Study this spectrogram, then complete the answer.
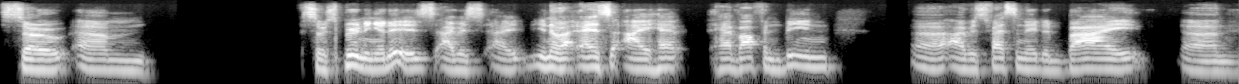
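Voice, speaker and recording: A man with an American accent talks at a medium pitch with fairly even intonation. The recording is very clean, with a silent background. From New Zealand. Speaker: professor. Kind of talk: Q&A discussion after lecture. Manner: halting, many fillers and repetitions.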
